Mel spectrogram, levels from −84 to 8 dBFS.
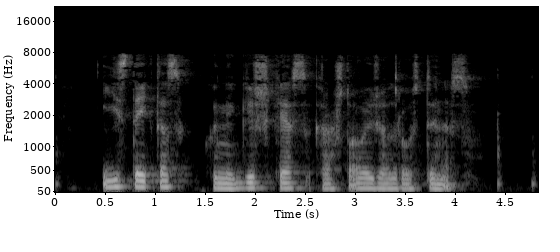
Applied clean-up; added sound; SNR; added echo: none; none; none; none.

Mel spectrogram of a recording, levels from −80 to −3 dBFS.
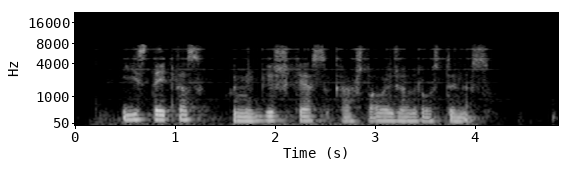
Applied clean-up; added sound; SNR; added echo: neural separator model SepFormer DNS4.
